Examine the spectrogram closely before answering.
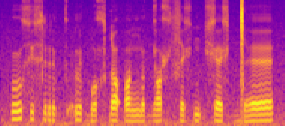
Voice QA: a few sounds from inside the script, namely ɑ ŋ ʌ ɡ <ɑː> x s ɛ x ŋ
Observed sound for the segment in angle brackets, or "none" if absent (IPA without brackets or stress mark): ɑ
